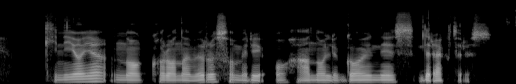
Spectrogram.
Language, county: Lithuanian, Marijampolė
